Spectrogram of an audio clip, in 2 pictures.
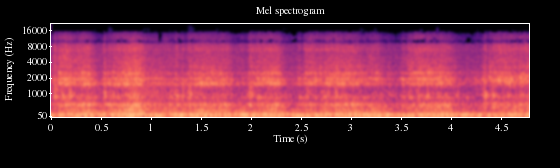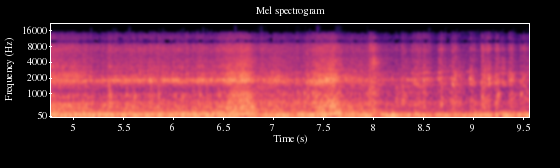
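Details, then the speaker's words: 1966 Mustang GT fastback V8, cold start just after its substantially original exhaust was replaced with a new system: deep, even burble with clean throttle blips, no ticks or exhaust leaks; normal idle and revving, sounds healthy. "this is a cold start we're going to hear the fresh exhaust it'll sound like the exhaust that was on there before because it was not that bad"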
